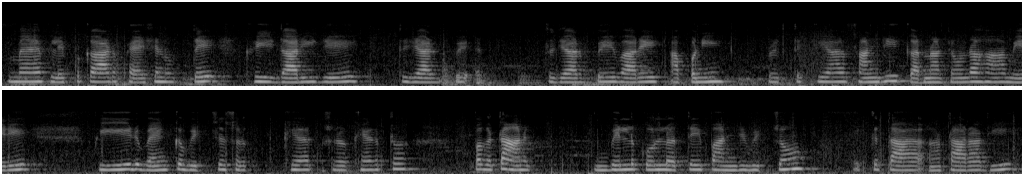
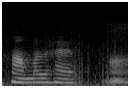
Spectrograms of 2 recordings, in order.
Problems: constant background noise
